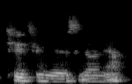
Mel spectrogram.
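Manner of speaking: usual speaking voice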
